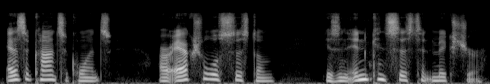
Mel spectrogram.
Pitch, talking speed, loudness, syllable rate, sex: 185 Hz, 120 wpm, -20 LUFS, 5.2 syllables/s, female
